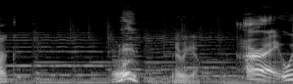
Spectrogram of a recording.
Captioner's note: Ryan barks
